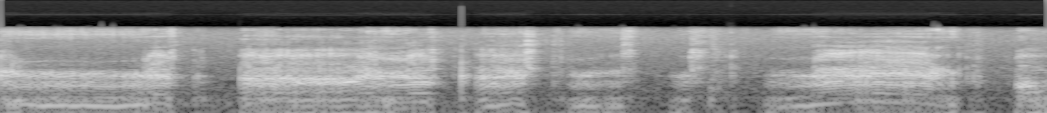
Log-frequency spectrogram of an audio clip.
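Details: Pit bull growling during a violent attack; a deep, continuous rumbling growl in long sustained bursts broken by short pauses, with harsh strained tones over it.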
